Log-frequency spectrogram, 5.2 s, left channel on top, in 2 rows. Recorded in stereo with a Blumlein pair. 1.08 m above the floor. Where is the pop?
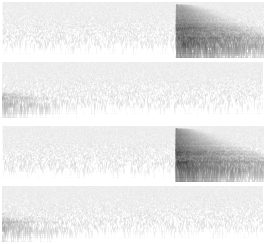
40° right, 2 m.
